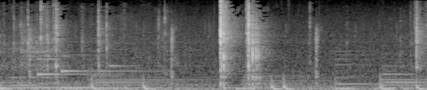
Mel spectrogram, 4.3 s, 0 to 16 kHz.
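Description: Small metallic clicks and taps from fingers working the exposed film-advance gears and levers of an Olympus OM10 camera, with two sharper clicks about halfway through, over soft background music with held notes.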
